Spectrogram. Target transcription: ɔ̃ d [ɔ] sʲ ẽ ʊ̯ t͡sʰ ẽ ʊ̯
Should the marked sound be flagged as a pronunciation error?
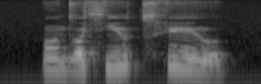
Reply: no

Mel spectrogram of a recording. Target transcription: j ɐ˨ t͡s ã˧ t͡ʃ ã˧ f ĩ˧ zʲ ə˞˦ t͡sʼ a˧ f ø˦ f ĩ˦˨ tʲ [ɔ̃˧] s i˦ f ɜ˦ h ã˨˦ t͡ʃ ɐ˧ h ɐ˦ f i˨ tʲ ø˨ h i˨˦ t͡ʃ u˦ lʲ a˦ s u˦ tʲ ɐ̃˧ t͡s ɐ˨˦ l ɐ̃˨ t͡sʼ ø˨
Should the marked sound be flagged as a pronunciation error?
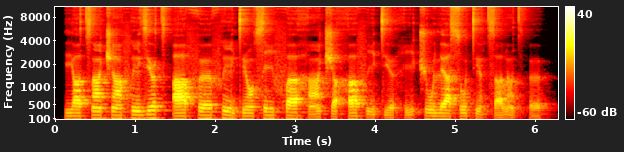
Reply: no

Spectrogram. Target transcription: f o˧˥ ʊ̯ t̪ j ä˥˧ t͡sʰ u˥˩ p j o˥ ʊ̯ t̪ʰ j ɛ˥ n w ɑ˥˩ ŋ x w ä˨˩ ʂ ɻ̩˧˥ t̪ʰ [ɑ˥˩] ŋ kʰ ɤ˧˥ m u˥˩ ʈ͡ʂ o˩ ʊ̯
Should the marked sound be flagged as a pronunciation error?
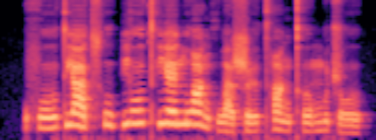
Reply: no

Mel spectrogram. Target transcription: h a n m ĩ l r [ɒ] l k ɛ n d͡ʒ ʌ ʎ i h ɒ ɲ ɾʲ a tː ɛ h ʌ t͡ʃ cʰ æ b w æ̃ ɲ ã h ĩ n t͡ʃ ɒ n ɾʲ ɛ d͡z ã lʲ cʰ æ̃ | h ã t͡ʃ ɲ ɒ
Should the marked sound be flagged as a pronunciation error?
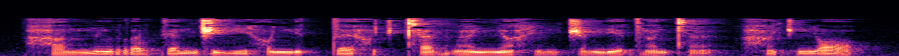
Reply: yes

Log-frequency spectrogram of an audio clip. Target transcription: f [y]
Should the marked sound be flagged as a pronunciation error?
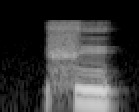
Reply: no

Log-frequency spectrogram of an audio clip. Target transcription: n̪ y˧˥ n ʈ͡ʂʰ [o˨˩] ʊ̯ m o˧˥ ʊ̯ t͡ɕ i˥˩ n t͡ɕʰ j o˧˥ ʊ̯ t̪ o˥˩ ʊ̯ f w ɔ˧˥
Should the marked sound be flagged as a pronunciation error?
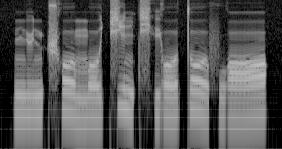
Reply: yes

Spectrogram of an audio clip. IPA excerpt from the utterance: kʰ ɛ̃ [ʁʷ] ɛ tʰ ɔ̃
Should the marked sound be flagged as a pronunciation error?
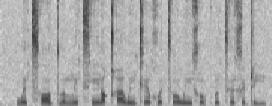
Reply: yes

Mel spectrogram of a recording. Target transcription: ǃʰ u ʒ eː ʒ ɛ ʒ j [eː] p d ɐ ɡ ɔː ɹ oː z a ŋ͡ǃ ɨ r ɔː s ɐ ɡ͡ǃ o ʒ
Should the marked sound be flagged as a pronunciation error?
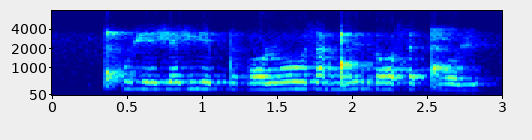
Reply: no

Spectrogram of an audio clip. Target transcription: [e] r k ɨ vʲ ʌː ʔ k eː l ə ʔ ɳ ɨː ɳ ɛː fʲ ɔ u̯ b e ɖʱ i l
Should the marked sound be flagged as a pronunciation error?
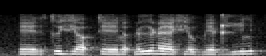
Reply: yes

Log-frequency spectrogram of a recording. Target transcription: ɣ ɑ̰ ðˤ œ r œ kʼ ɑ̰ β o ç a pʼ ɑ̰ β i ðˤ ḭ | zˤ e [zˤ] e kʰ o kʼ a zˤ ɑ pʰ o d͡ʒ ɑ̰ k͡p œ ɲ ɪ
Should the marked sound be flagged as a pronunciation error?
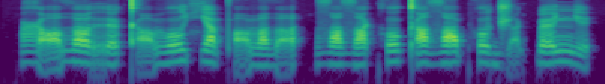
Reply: no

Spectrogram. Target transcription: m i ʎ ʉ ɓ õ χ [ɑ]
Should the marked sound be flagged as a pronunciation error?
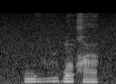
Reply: yes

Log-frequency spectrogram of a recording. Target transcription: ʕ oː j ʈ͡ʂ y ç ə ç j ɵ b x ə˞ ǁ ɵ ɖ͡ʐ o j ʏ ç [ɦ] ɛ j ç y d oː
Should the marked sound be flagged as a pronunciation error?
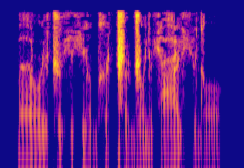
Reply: yes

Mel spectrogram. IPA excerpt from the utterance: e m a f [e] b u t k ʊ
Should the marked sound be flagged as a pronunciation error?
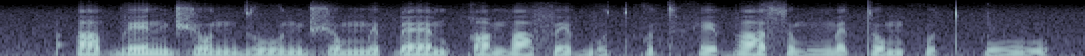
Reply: no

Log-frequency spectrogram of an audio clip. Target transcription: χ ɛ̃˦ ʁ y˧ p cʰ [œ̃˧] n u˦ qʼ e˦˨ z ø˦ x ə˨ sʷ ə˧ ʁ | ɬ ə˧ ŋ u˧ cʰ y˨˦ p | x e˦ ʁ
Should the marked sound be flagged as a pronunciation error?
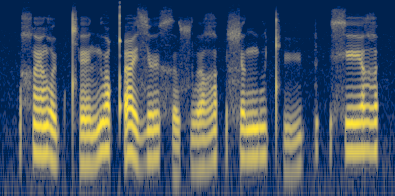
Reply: yes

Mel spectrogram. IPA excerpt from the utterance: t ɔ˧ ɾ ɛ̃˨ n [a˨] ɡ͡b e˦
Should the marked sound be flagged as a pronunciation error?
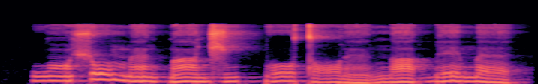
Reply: yes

